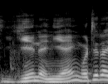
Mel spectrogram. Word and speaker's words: yin and yang: It's pronounced yin and yang.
